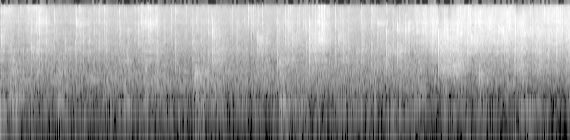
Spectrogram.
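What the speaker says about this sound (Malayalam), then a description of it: "ഇതെല്ലാം കൂടെ ഇട്ട് നമുക്കൊന്ന് മൂപ്പിച്ചെടുക്കാം" Curry leaves and spices frying in a pan for a prawn roast, a steady bright sizzle with crackling that swells louder toward the end, no talking.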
